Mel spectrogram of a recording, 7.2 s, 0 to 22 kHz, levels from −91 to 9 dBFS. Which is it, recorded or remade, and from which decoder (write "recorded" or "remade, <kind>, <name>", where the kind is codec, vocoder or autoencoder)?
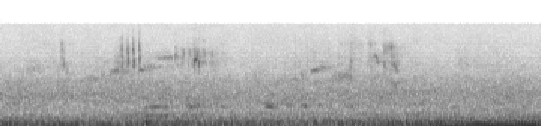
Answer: remade, codec, DAC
